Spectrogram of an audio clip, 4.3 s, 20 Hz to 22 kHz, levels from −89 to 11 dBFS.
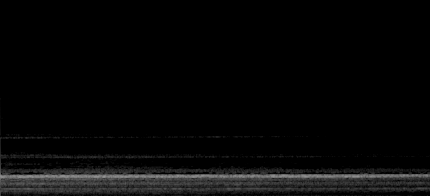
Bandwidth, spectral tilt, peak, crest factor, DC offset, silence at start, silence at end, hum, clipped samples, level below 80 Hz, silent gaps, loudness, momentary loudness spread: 7.2 kHz; -0.5 dB/octave; -26 dBFS; 12 dB; under 0.1%; 0 s; 0 s; none; under 0.1%; -88 dBFS; none; -37 LUFS; 4 LU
